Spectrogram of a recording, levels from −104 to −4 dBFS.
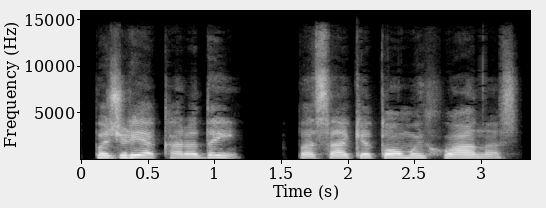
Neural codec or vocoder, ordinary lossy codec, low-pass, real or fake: vocoder, 44.1 kHz, 128 mel bands, Pupu-Vocoder; AAC, 64 kbps; 14.4 kHz; fake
